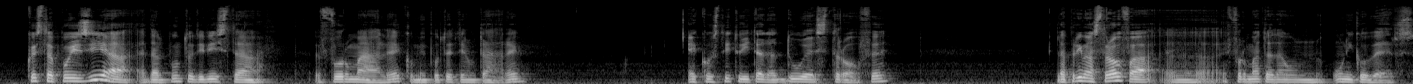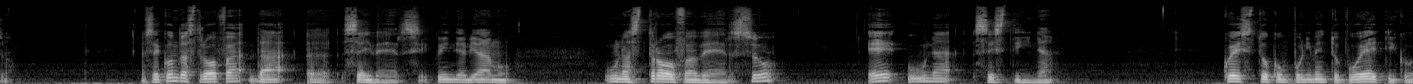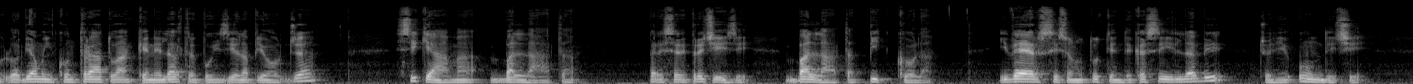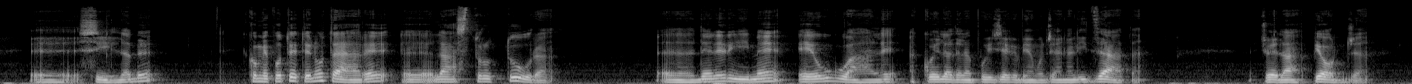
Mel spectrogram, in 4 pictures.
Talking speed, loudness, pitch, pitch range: 95 wpm, -22 LUFS, 105 Hz, 95-120 Hz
